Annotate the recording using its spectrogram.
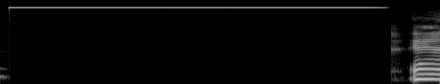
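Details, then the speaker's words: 20,000 Hz hearing test tone, described as the highest frequency perceivable by human hearing: a steady, very high-pitched pure tone lasting about four seconds, audible only with very good hearing. "when I will do 20,000 texts and this is the highest rings that can be perceived by human hearing when you can hear this beep you've got a really great really good hearing"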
